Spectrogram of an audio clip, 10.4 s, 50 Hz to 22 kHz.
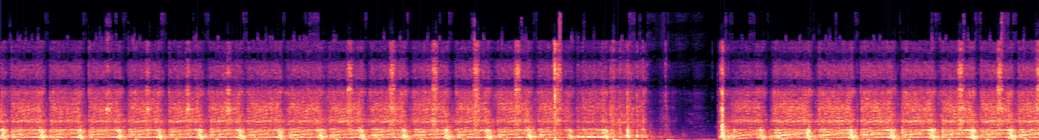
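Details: Cub Cadet 2146 lawn tractor, 14 hp single-cylinder Linamar engine, sat 3 years; frozen choke, weak battery, full throttle: slow regular cranking two or three pulses a second, pause, more cranking, never catches.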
